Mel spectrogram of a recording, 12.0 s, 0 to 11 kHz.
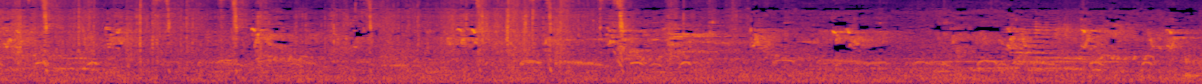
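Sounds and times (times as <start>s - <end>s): dry palm fronds rustling: 0.0s - 8.2s.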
